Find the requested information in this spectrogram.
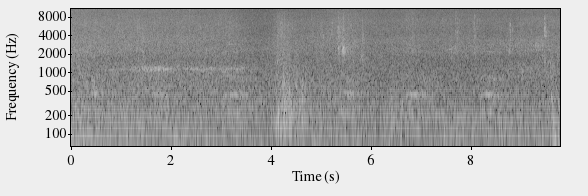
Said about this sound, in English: you find yourselves on a ship. Nice. And it is tossing to and fro in a horrific, horrendous storm on the ocean.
